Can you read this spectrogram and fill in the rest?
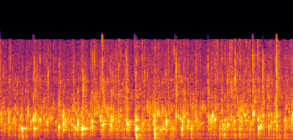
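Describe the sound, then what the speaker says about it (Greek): Eggplants sizzle in hot oil in a frying pan, a steady close crackle and spatter with brief stirring scrapes, no voices. "Να τις περάσουμε λίγο από το τηγάνι."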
